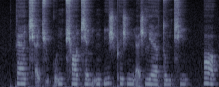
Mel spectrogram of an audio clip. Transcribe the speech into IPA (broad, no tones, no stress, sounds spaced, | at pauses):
k æ ɐ̯ t͡ɕʰ æ̰ t͡ɕ ṵ k o̰ ɲ t͡ɕʰ ɒ t͡ɕ æ ʎ ḭ ɲ ʔ i ʃ pʰ e ʃ ɲ æ̰ ʃ lʲ æ ɐ̯ t o ɲ t͡ɕʰ i | ɒ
